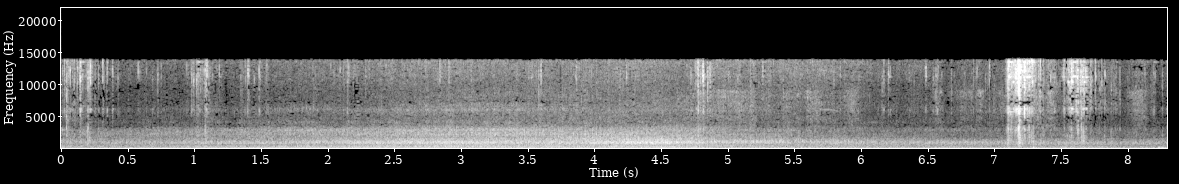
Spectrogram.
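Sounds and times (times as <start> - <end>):
brief metallic clinks: 0.0 - 1.6, 7.0 - 8.0
continuous street traffic noise: 0.0 - 8.2
large vehicle engine idling with a steady low rumble: 0.0 - 8.2.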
